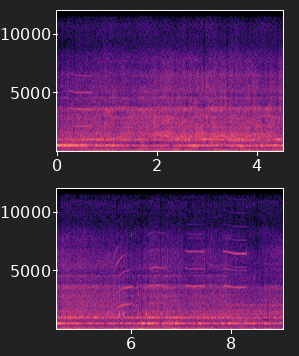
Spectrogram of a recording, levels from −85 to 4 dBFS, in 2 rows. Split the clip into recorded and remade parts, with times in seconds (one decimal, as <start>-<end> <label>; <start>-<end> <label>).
0.0-0.9 recorded; 0.9-4.5 remade; 4.5-9.1 recorded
